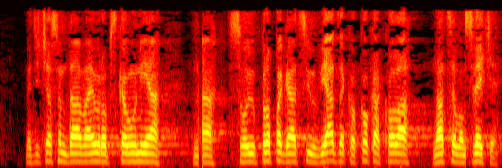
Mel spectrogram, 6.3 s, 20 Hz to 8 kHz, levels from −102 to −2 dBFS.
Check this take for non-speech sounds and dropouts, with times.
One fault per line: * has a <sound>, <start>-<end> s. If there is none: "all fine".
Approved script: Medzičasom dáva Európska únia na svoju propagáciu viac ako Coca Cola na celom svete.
* has a dropout, 2.5-2.5 s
